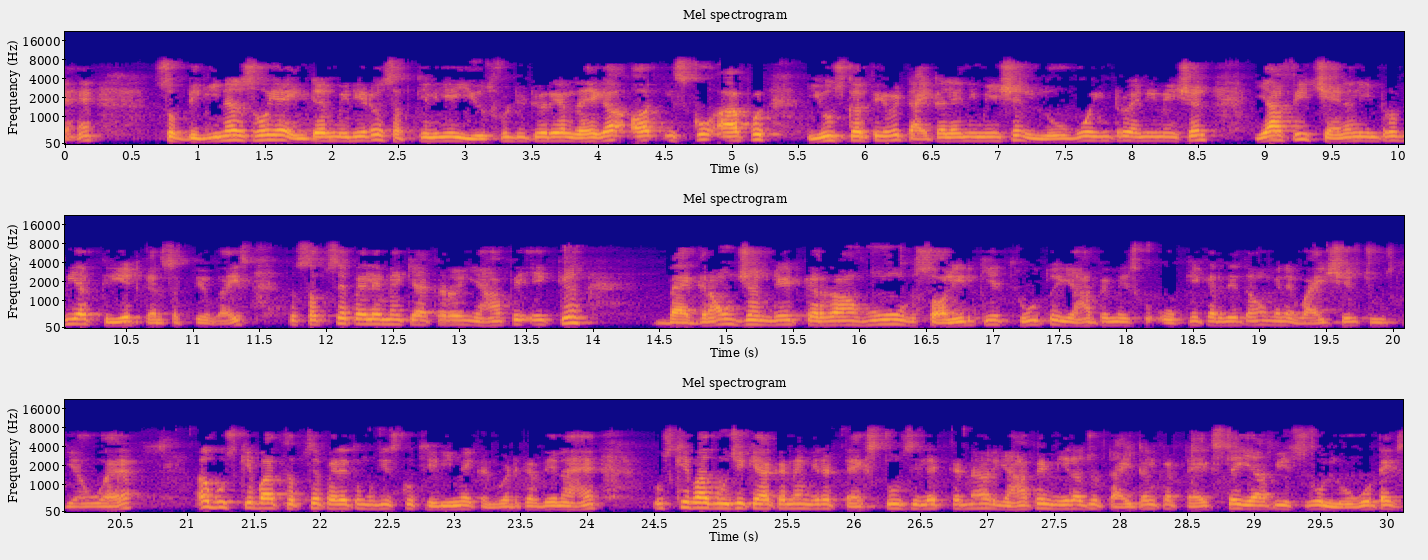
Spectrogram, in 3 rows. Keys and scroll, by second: 13.6 ctrl+y, 15.7-16.6 typing, 27.5-29.5 typing.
